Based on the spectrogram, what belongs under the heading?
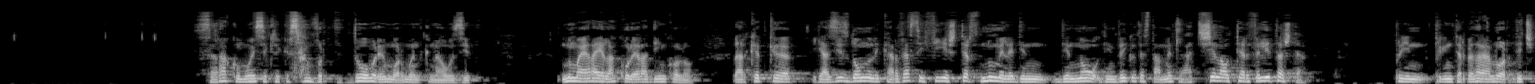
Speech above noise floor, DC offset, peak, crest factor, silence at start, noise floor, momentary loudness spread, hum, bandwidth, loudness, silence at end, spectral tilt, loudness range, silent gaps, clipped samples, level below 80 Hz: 58 dB; under 0.1%; -2 dBFS; 16 dB; 1.95 s; -74 dBFS; 7 LU; none; 12.5 kHz; -17 LUFS; 0 s; -5.5 dB/octave; 3 LU; none; under 0.1%; -56 dBFS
